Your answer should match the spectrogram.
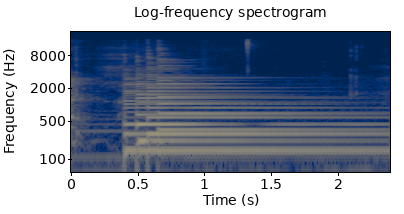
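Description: Classical nylon-string guitar playing a D minor chord, struck once about half a second in and left to ring, slowly fading.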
